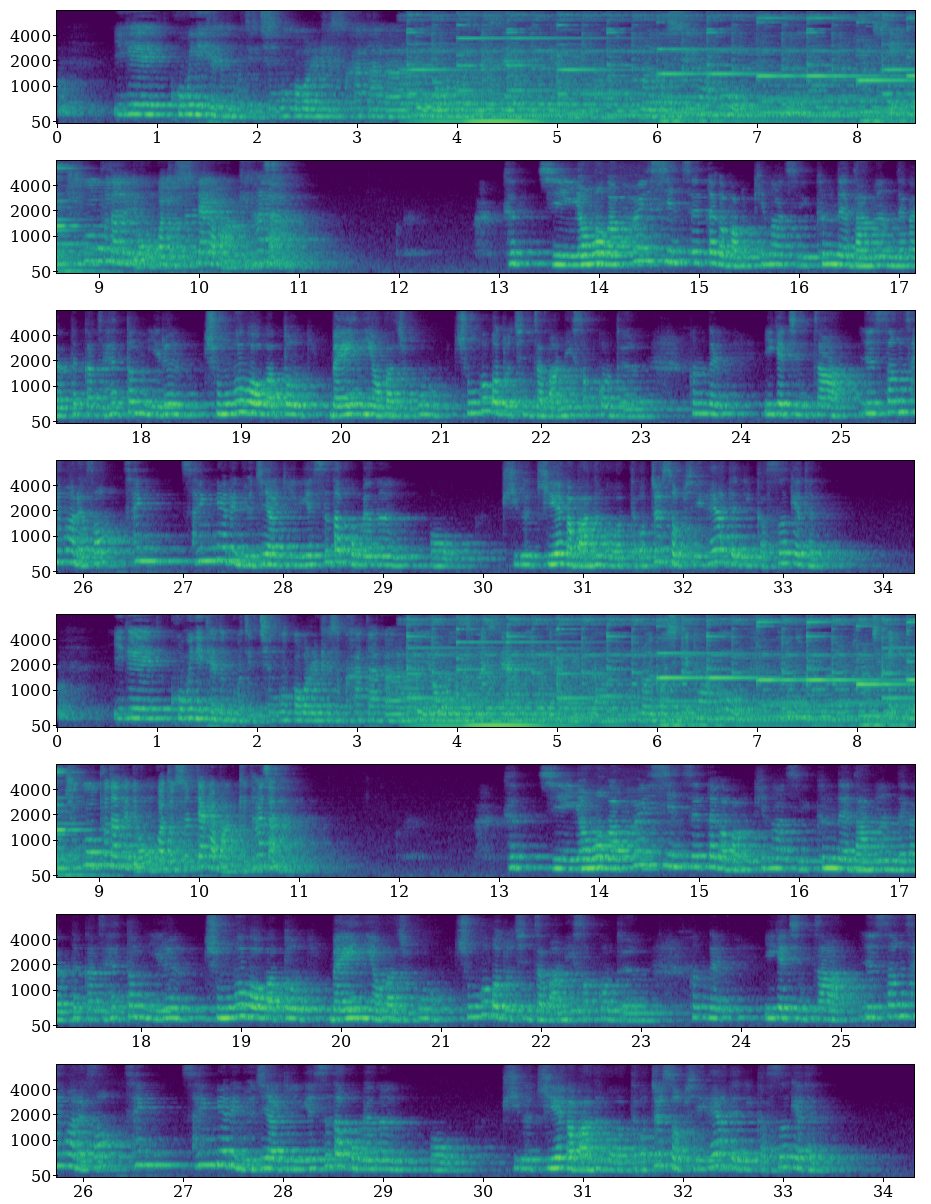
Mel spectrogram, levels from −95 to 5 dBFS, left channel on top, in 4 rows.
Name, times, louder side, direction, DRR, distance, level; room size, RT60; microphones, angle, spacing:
voice 1, 0.6-7.5 7.8-10.9, right 1 dB, 80° right, -4 dB, 3.6 m, -30 dB
sound 1, 3.4-8.7, right 2 dB, 30° right, 1.3 m, -25 dB
voice 2, 12.8-23.8 24.2-26.8 27.1-29.7 30.2-33.3, left 1 dB, 35° left, 0 dB, 2.0 m, -26 dB
16.0 x 7.4 x 4.1 m, 1.2 s
head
